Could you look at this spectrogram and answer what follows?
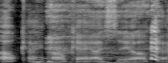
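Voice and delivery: imitating a stoned mom; so calm. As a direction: answer far too calmly. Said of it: "it was so fucking calm".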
